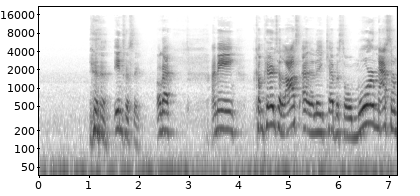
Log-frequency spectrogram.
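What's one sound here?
A young man talks animatedly close by.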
